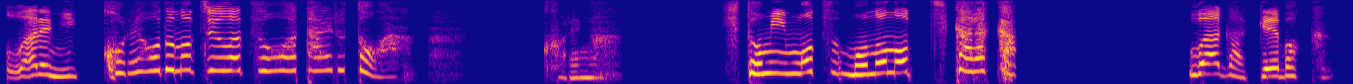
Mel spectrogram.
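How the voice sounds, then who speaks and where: Casting: very high-voiced teen gothic idol girl, anime game, grandiose yet shy, unhurried delivery. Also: big pitch swings, pushed and bright, no room sound, studio quality, full character voice. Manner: grandiose, dramatic archaic declarations, slipping into shy sweetness. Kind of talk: anime game character voice lines.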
